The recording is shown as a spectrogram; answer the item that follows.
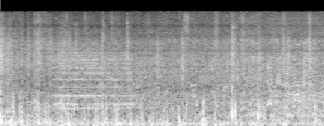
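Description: Passenger train running, heard from the coach: a steady rumble of the wheels with frequent knocks and clatter over the rail joints.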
